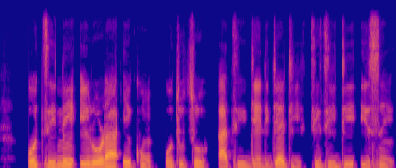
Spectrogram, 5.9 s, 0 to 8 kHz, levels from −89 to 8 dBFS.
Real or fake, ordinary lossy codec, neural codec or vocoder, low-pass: real; none; none; 7.2 kHz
